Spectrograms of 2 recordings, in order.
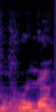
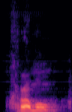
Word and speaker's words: Román: Mi nombre es Román. Sí. Casi siempre cuando se escribe, cuando se lee, se se le ve Ramón. Sí, Román.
